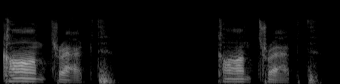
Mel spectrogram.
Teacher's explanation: schwa and the stress is on the second syllable contract but if it is a noun is a contract contract the first syllable is stressed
